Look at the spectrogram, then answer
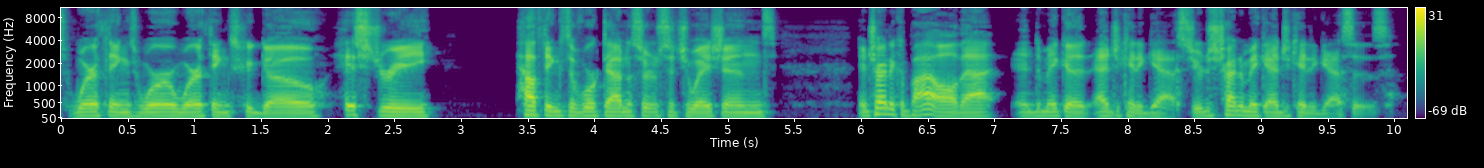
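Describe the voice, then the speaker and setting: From a room in his home, a man with a fairly low pitch and a fairly bright tone hosts a crypto livestream. He wanders through casual chart commentary and responds to live chat in a laid-back manner, slightly congested and fond of saying "dude."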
